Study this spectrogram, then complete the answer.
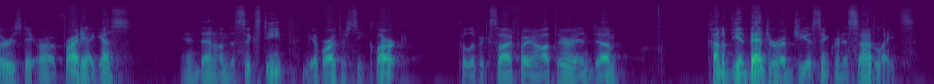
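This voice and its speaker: A man with a fairly low pitch speaks at a fairly quick pace, his loudness swinging widely over a quiet background. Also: ordinary pitch variation. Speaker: presenter. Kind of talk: lecture. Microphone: headset.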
